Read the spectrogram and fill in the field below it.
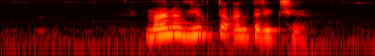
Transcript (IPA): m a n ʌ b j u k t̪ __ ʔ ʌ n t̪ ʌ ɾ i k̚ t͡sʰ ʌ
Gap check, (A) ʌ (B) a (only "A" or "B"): A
